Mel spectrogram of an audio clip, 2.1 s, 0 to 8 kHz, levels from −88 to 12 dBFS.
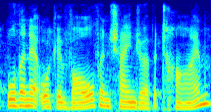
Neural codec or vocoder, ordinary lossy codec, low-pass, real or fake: codec, 16 kHz, 4.8 kbps, FACodec; Opus, 32 kbps; 7.2 kHz; fake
